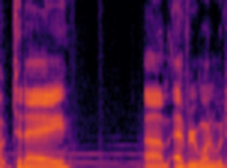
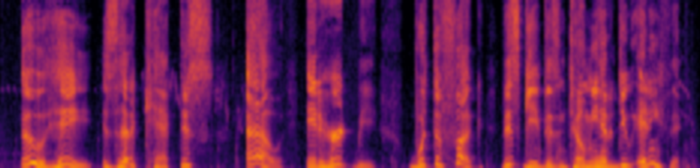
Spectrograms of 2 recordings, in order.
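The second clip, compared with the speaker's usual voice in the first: put-on cartoon kid voice; 5 semitones higher than usual. Retelling a video made while hating Minecraft: Jimmy from South Park voice. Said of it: "like a cross between, like, that, that Game Grumps bit and, like, Timmy from, uh, from South Park. Not Timmy. Um, Jimmy".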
